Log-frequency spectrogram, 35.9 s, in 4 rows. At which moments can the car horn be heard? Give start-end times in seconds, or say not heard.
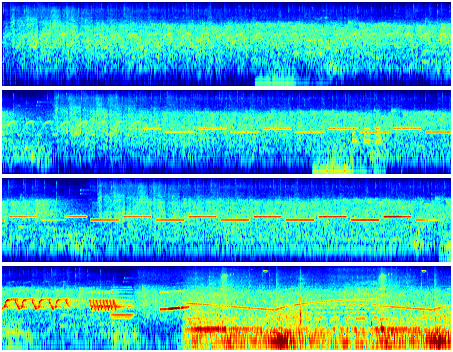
5.1-6.5, 15.2-16.6, 29.1-29.6.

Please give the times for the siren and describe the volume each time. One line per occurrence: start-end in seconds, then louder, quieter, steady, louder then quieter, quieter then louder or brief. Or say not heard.
0.0-35.8 louder.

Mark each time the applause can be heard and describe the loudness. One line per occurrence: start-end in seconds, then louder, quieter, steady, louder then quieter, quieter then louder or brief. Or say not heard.
0.0-35.8 steady.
